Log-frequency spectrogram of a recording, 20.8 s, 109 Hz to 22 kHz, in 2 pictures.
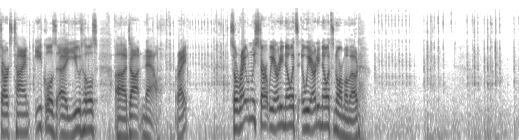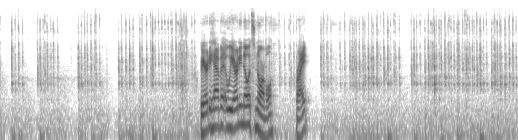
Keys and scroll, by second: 0.0-5.1 typing, 5.1 ctrl+u, 5.6 ctrl+u, 6.3 ctrl+u, 7.3-20.7 typing.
